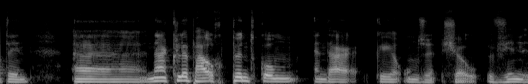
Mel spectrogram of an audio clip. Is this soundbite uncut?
yes; 0 cuts

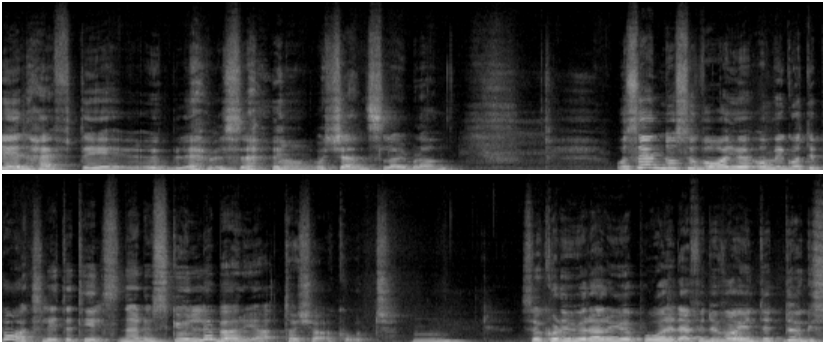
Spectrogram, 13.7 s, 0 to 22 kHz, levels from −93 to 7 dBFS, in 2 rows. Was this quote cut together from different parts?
no; 0 cuts

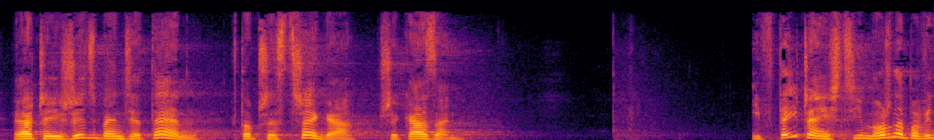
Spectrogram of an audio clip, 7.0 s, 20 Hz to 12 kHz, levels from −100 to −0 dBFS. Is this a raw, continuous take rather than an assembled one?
yes; 0 cuts

